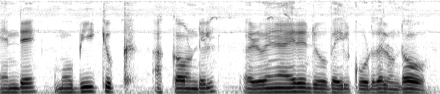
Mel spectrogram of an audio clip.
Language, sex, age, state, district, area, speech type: Malayalam, male, 45-60, Kerala, Palakkad, rural, read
